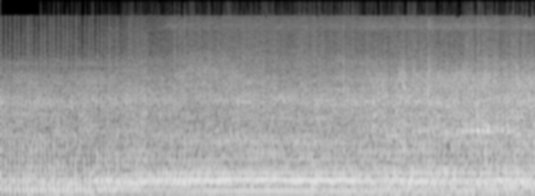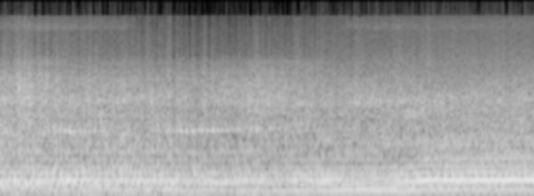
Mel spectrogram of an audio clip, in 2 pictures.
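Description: IRBIS snowmobile engine running under throttle as it is ridden over slushy shore ice. Its pitch climbs about two seconds in, holds steady, and climbs again near the end.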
